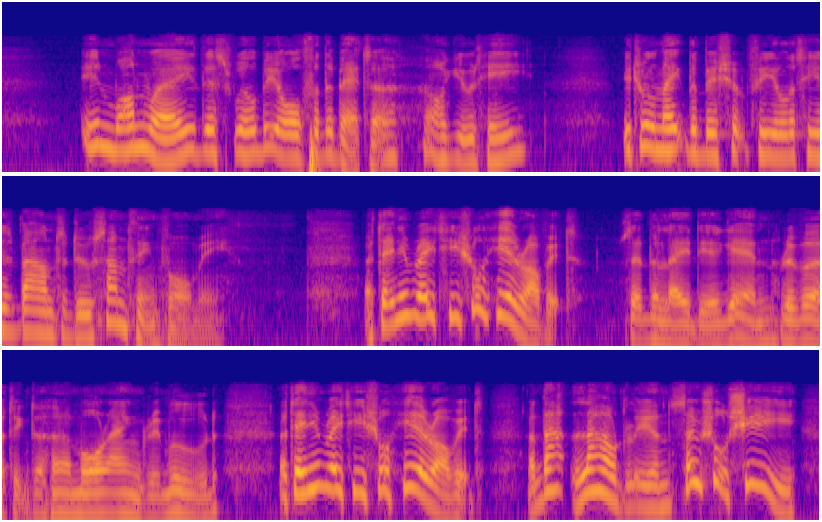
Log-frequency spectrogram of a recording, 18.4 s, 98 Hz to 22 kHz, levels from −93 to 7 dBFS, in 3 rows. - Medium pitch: Yes, medium, 170 Hz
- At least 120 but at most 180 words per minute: No, average, 190 wpm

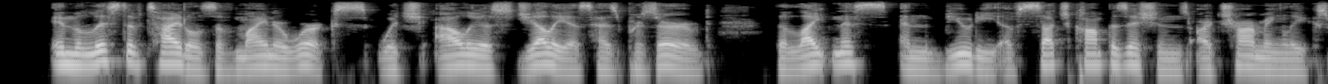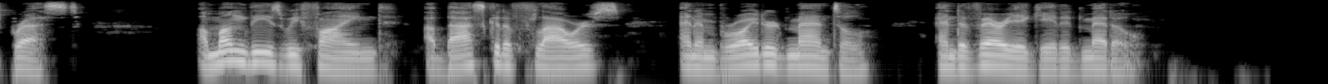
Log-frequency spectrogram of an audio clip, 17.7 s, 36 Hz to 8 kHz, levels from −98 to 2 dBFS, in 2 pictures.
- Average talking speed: No, slow, 130 wpm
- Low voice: Yes, low, 110 Hz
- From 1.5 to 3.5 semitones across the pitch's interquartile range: No, average, 4.1 semitones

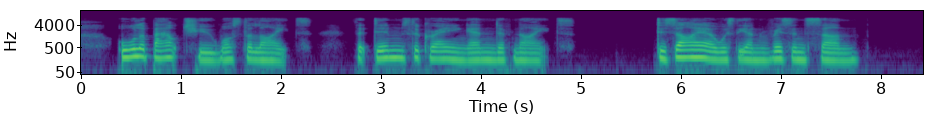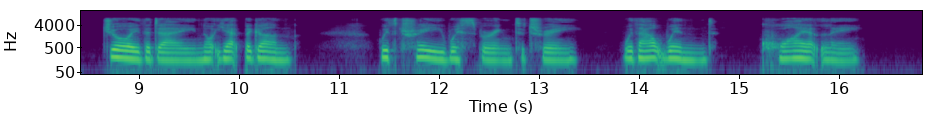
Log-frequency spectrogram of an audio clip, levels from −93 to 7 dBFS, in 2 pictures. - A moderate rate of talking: No, slow, 115 wpm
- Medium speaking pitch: Yes, medium, 165 Hz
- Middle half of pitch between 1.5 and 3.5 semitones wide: Yes, average, 2.7 semitones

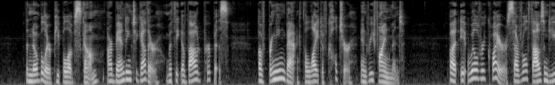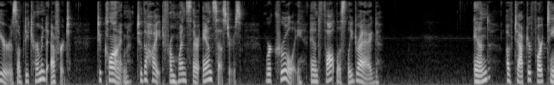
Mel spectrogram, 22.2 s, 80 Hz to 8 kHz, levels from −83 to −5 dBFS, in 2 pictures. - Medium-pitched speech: Yes, medium, 180 Hz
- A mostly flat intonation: No, average, 4.0 semitones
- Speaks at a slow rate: Yes, slow, 115 wpm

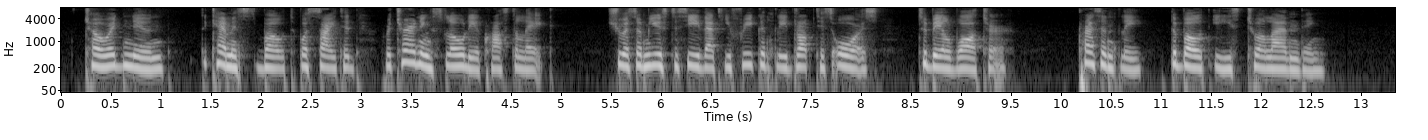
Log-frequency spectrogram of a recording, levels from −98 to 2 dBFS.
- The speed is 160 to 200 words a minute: No, average, 150 wpm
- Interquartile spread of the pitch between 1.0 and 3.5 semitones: Yes, average, 2.9 semitones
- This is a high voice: Yes, high, 205 Hz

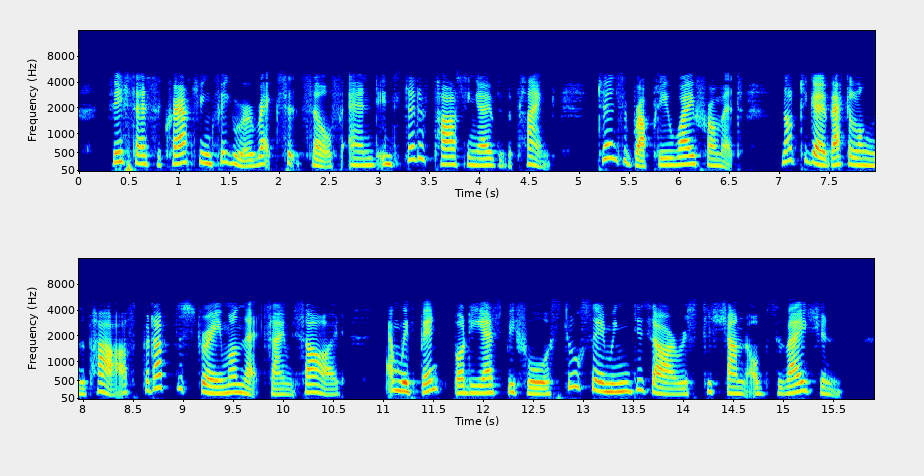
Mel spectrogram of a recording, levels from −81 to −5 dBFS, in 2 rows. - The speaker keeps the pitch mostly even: No, average, 5.1 semitones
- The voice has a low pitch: No, high, 205 Hz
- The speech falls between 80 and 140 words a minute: No, average, 175 wpm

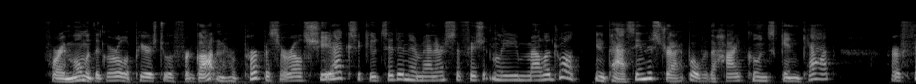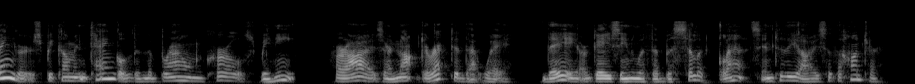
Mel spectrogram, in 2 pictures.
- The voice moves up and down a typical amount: No, wide, 8.6 semitones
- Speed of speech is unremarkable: Yes, average, 195 wpm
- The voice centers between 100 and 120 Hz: No, medium, 185 Hz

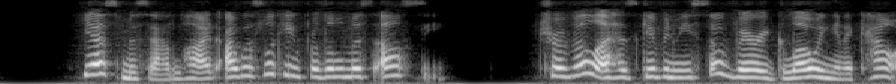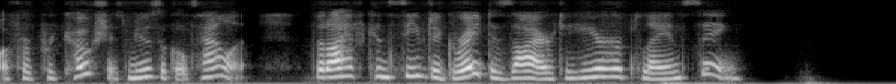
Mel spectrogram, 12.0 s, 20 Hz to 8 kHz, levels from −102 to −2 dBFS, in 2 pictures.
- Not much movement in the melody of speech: No, average, 3.8 semitones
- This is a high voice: Yes, very high, 275 Hz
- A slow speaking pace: No, average, 185 wpm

